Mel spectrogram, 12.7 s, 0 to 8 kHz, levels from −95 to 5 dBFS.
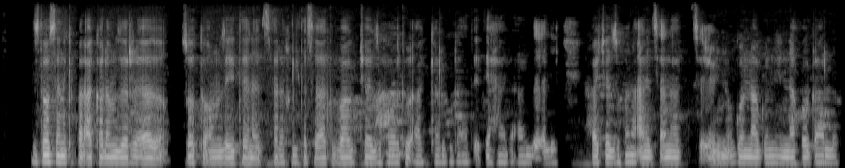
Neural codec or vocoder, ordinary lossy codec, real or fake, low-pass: none; MP3, 64 kbps; real; 7.2 kHz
